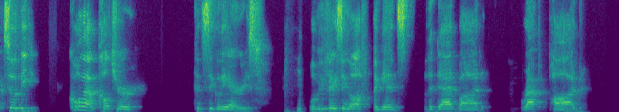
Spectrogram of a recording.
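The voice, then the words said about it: Put-on English accent. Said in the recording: “I want the English accent introduction.”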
